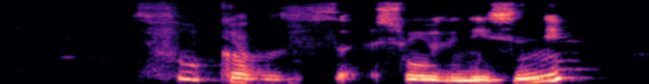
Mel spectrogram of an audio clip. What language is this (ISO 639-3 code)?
kab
